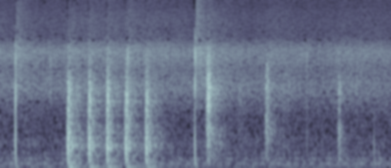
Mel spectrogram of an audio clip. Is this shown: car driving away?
no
